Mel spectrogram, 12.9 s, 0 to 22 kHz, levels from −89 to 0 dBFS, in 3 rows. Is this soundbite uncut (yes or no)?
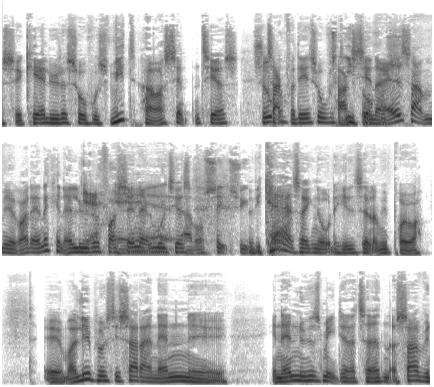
yes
